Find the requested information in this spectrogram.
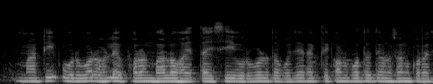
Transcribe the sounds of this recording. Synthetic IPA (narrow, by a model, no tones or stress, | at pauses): maʈiʔoɾbɔɾɦolepʰɔlɔnbʱaloɦɔet̪ajsejoɾbɔɾɔt̪obɔd͡ʒɔeɾakʰt̪ekɔnop̬ɔd̪ʱːot̪̬iɔnus̬ɔɔnkɔɾad͡ʒ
